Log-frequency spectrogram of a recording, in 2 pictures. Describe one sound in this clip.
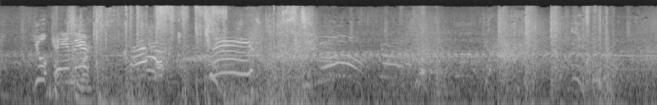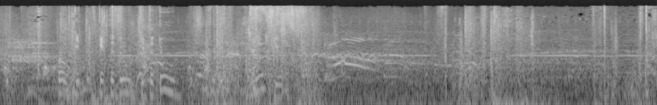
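Heavy thuds land on a car roof.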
